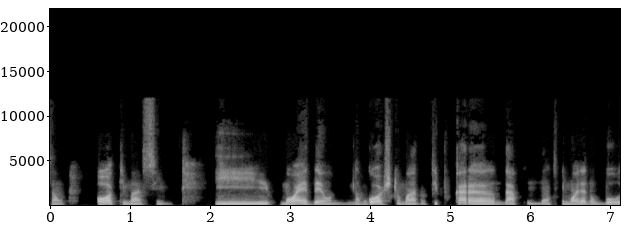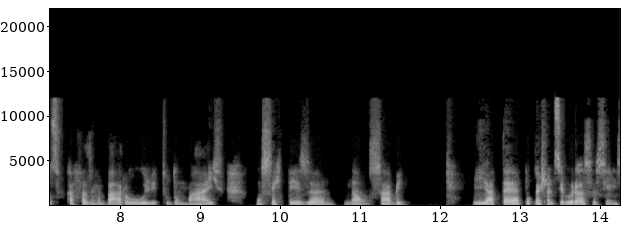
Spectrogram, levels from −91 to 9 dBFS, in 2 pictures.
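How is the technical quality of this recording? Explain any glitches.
The recording has one glitch, near the end. From 11.70 s until the clip finishes at about 14.25 s, the stream switches to a lower bitrate: the adaptive player, faced with a slowing connection, swapped to a leaner encoding of the same speech without pausing. The sound matches a step down from roughly 64 to 24 kbit/s Opus. The change is abrupt and gapless, but coding artefacts become more noticeable for that final stretch.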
